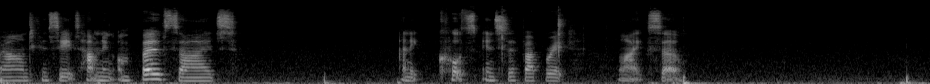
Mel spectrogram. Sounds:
Speech

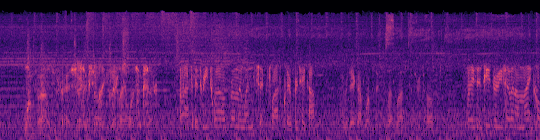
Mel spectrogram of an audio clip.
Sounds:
airplane

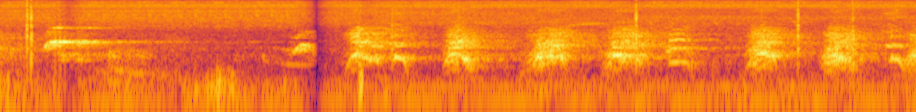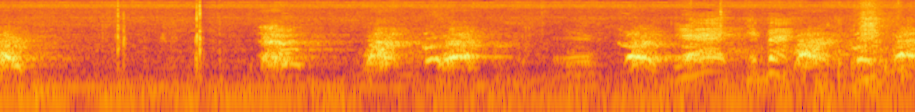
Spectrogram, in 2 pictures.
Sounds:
Animal, Speech, Domestic animals, Dog

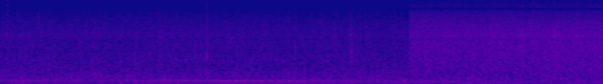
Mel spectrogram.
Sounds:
chipmunk chirping

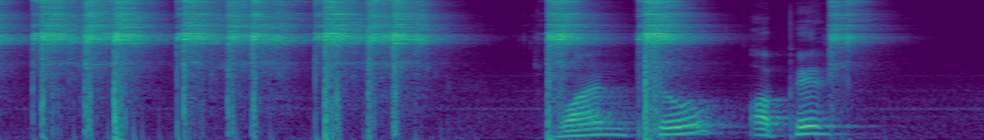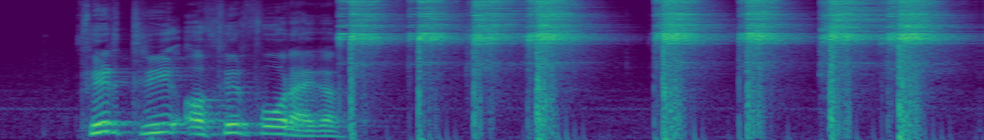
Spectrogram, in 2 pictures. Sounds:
playing tambourine

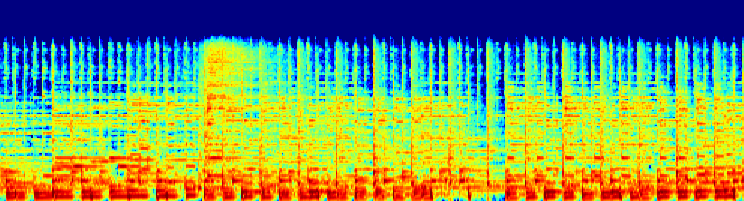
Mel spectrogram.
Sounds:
Music

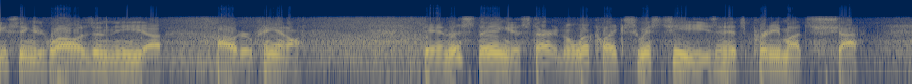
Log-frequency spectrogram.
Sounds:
Speech

